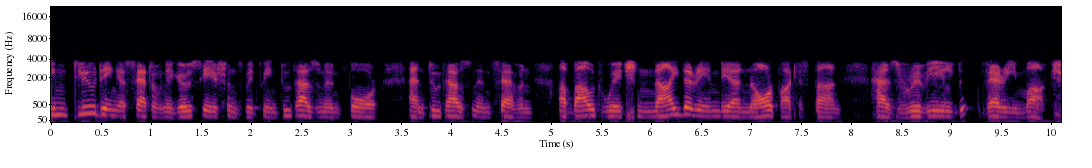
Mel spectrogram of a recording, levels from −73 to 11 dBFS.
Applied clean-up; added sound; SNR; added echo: neural mask model Resemble Enhance denoiser.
